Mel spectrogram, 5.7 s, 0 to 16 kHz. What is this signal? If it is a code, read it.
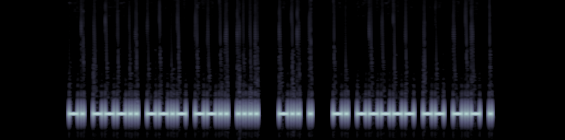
Morse code, heard as a keyed tone, about 40 wpm, 700 Hz. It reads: N8QZH DE N0MKE
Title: USA Callsign DE Callsign - 5 Characters - 40wpm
